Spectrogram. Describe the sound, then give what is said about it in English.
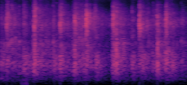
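A church audience claps together on Pentecost morning to celebrate the church's birthday, a dense patter of many overlapping hand claps held at a steady, moderate level throughout, with no voices over it. “Come on, why don't we give the church a clap this morning?”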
